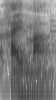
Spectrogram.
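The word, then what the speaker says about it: Xaima: découvrir une plateforme web qui s'appelle raima mais on c'est qui s'écrit X a I m a j'ai essayé de prononcer comme ch tidian KH c'est sénégalais qui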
